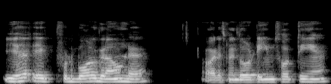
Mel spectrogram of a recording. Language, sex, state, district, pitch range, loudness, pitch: Hindi, male, Uttar Pradesh, Gorakhpur, 120-140 Hz, -14 LUFS, 130 Hz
